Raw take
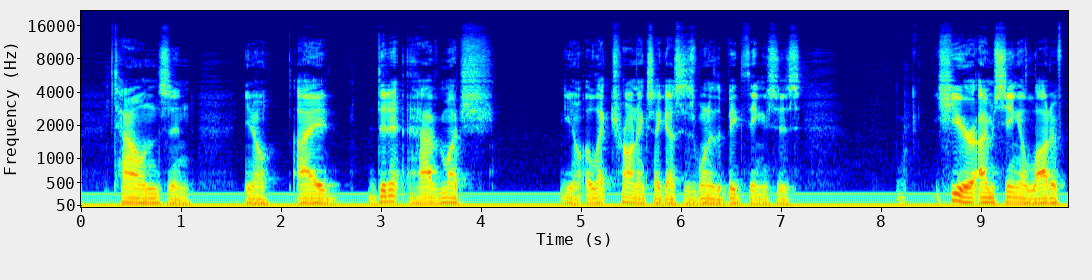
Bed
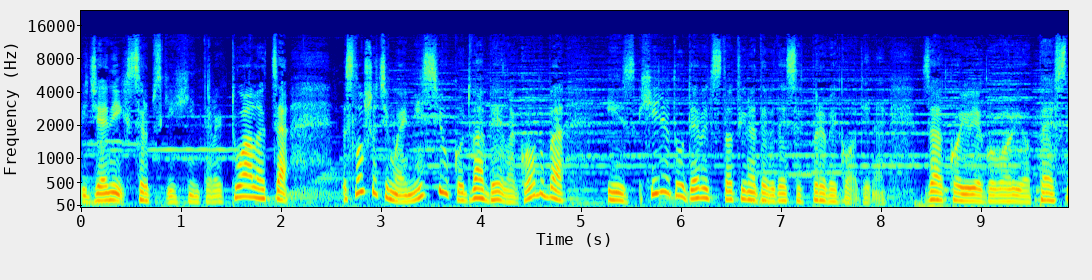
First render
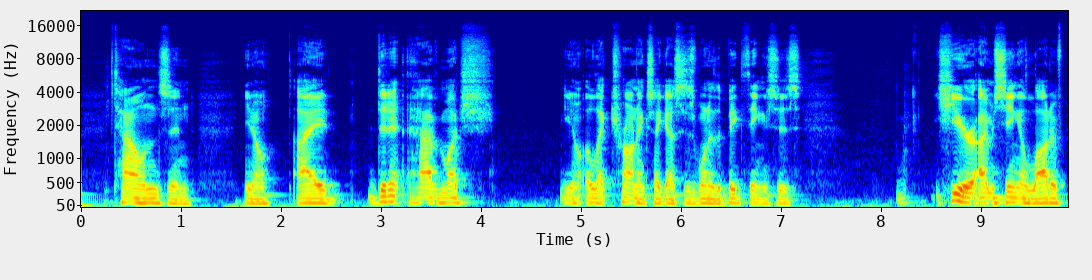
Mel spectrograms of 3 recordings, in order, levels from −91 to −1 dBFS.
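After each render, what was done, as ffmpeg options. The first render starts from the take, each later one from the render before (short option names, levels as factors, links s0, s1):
-af "bandreject=f=50:t=h:w=4,bandreject=f=100:t=h:w=4,bandreject=f=150:t=h:w=4,bandreject=f=200:t=h:w=4,bandreject=f=250:t=h:w=4"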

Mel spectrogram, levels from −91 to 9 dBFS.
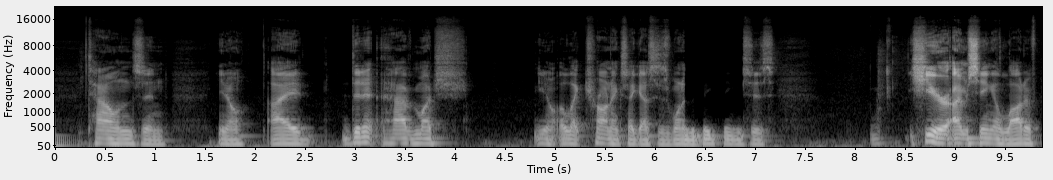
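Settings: -filter_complex "[0:a]asettb=1/sr,asplit=3[s0][s1][s2];[s0]atrim=end=4.854[s3];[s1]atrim=start=4.85:end=5.28,asetpts=PTS-STARTPTS,afade=t=in:d=0.004:c=qsin,afade=t=out:st=0.426:d=0.004:c=qsin,aemphasis=mode=reproduction:type=50kf[s4];[s2]atrim=start=5.276[s5];[s3][s4]acrossfade=d=0.004:c1=hsin:c2=qsin[s6];[s6][s5]acrossfade=d=0.004:c1=qsin:c2=hsin,asettb=1/sr,asplit=3[s7][s8][s9];[s7]atrim=end=6.294[s10];[s8]atrim=start=6.29:end=6.88,asetpts=PTS-STARTPTS,afade=t=in:d=0.004:c=qsin,afade=t=out:st=0.586:d=0.004:c=qsin,lowpass=f=250:t=q:w=2[s11];[s9]atrim=start=6.876[s12];[s10][s11]acrossfade=d=0.004:c1=hsin:c2=qsin[s13];[s13][s12]acrossfade=d=0.004:c1=qsin:c2=hsin,asettb=1/sr,asplit=3[s14][s15][s16];[s14]atrim=end=8.214[s17];[s15]atrim=start=8.21:end=9.22,asetpts=PTS-STARTPTS,afade=t=in:d=0.004:c=qsin,afade=t=out:st=1.006:d=0.004:c=qsin,equalizer=f=5300:w=0.44:g=14[s18];[s16]atrim=start=9.216[s19];[s17][s18]acrossfade=d=0.004:c1=hsin:c2=qsin[s20];[s20][s19]acrossfade=d=0.004:c1=qsin:c2=hsin"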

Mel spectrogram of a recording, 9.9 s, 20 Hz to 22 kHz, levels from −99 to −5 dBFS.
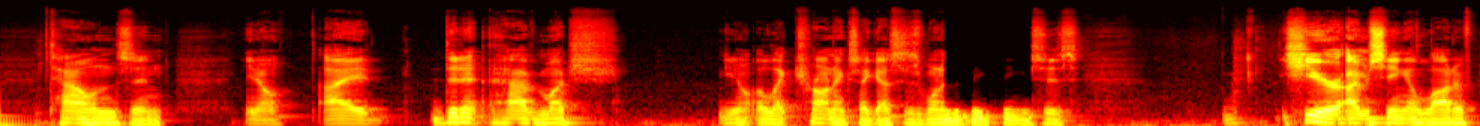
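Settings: -filter_complex "[0:a]asettb=1/sr,asplit=3[s0][s1][s2];[s0]atrim=end=1.064[s3];[s1]atrim=start=1.06:end=2.89,asetpts=PTS-STARTPTS,afade=t=in:d=0.004:c=qsin,afade=t=out:st=1.826:d=0.004:c=qsin,highpass=f=470:p=1[s4];[s2]atrim=start=2.886[s5];[s3][s4]acrossfade=d=0.004:c1=hsin:c2=qsin[s6];[s6][s5]acrossfade=d=0.004:c1=qsin:c2=hsin"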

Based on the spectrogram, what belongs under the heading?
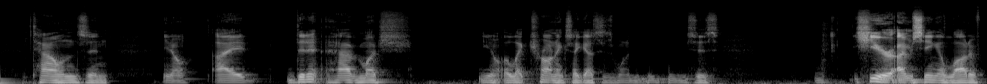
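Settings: -filter_complex "[0:a]asplit=3[s0][s1][s2];[s0]afade=t=out:st=5.93:d=0.02[s3];[s1]acompressor=threshold=0.0224:ratio=12:attack=3.2:release=140:knee=1:detection=peak,afade=t=in:st=5.93:d=0.02,afade=t=out:st=6.96:d=0.02[s4];[s2]afade=t=in:st=6.96:d=0.02[s5];[s3][s4][s5]amix=inputs=3:normalize=0"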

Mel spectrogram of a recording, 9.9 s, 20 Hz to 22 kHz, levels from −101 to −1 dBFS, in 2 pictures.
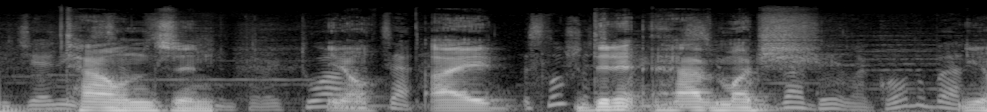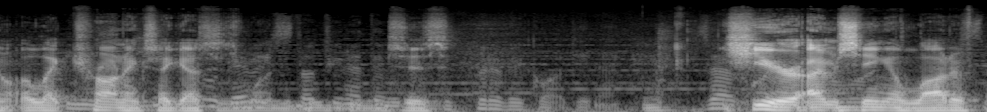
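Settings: -filter_complex "[1:a]volume=0.178[s0];[0:a][s0]amix=inputs=2:normalize=0"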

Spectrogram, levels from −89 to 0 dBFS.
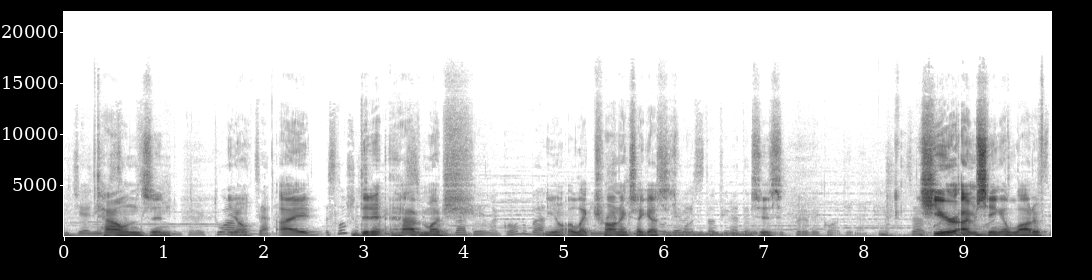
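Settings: -af "volume=1.26"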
